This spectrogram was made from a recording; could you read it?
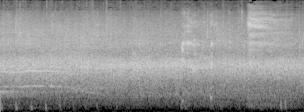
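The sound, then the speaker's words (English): A crowd claps steadily for volunteer actors who performed a Bible story during a service, in a dense, continuous wash of applause, evenly loud throughout with no voices standing out. “Can we give a huge round of applause to our volunteer actors today?”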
